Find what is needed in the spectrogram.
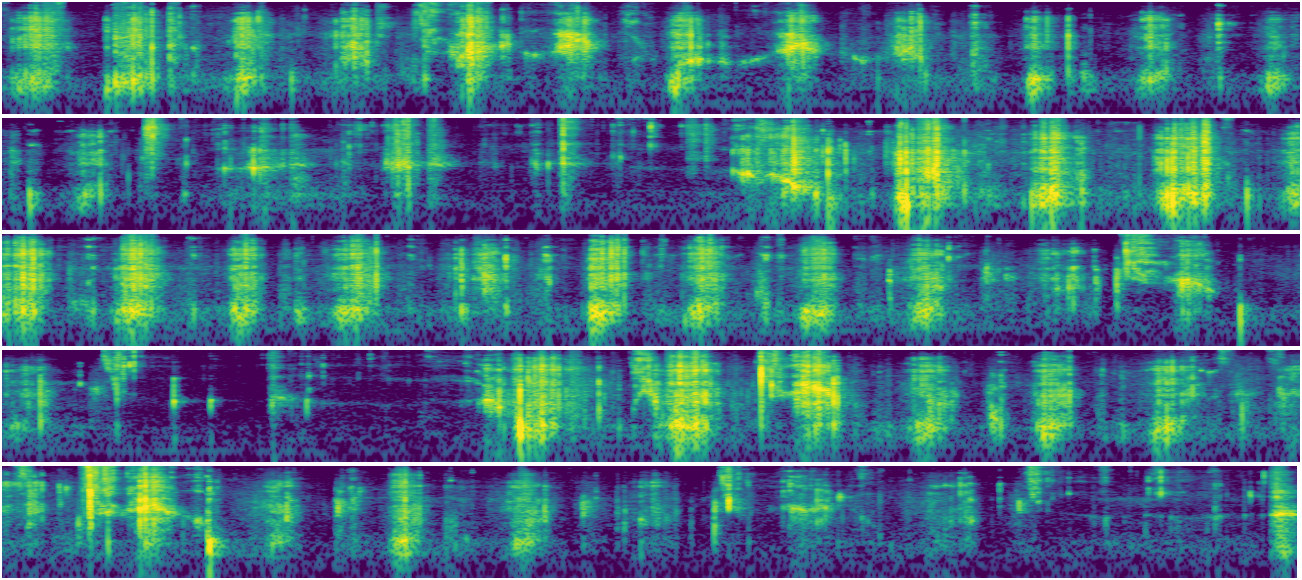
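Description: Dry edible clay chunks being bitten and chewed: a rapid run of crisp crunches. Heavier bursts of fresh bites come about a third of the way in and again about two-thirds through, with a brief lull just before the second.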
